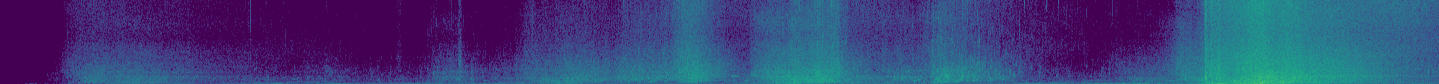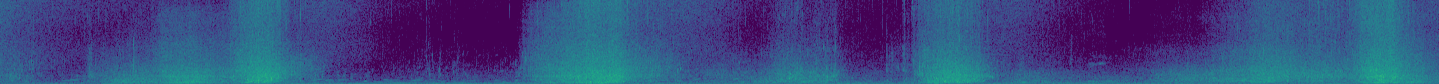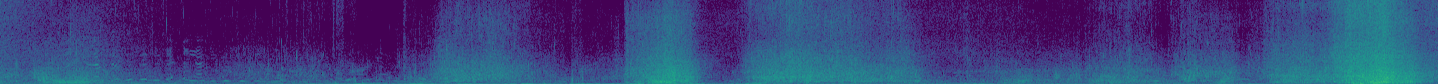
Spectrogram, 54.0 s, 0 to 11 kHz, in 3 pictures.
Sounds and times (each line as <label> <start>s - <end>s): quiet waves 0.4s - 53.9s
voices 36.9s - 41.2s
